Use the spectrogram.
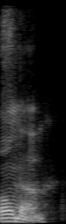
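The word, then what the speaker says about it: Åmål: It's spelled, you know, AMAL, but both A's have a little circles over them, you know, Swedish, so it comes out like an OU sound.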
